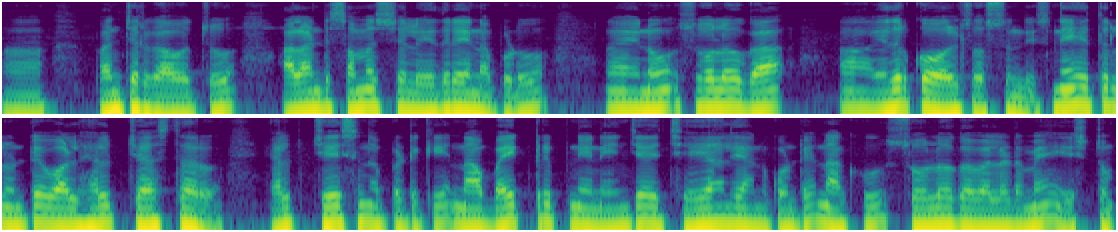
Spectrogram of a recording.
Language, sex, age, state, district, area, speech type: Telugu, male, 30-45, Andhra Pradesh, Nellore, rural, spontaneous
